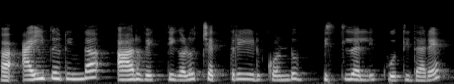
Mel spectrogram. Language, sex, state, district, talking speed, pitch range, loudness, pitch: Kannada, female, Karnataka, Bangalore, 105 wpm, 210-245 Hz, -17 LUFS, 225 Hz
